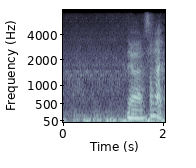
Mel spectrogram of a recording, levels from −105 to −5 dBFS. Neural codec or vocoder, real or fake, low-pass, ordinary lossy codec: codec, 16 kHz, 1.1 kbps, Voila-Tokenizer; fake; 7.2 kHz; none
